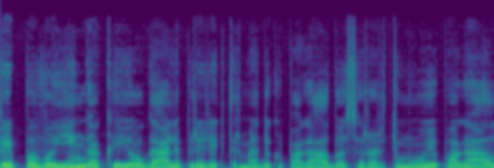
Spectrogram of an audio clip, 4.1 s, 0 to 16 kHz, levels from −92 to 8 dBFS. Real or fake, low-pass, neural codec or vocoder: fake; 14.4 kHz; autoencoder, 48 kHz, 128 numbers a frame, DAC-VAE, trained on Japanese speech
